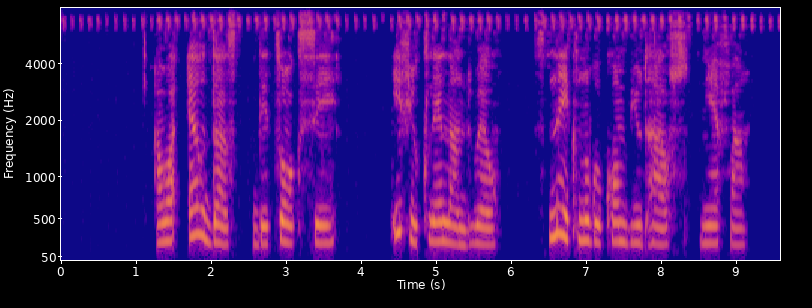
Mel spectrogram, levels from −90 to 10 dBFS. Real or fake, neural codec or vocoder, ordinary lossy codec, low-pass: real; none; none; none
